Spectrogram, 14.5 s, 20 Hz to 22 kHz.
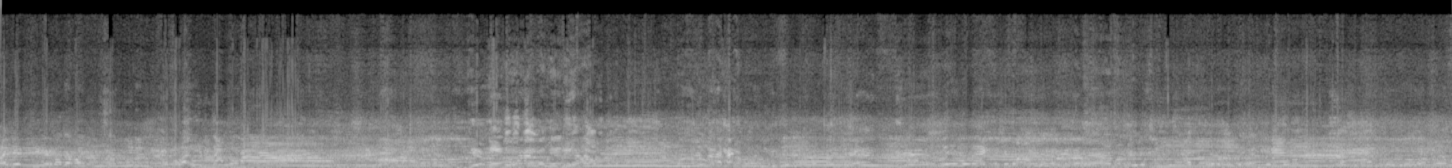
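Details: Sahiwal bull calves for sale at Aftabganj market, Dinajpur, Bangladesh, early September 2025. Softer, wavering lowing calls drift through constant voices of buyers and sellers haggling nearby.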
